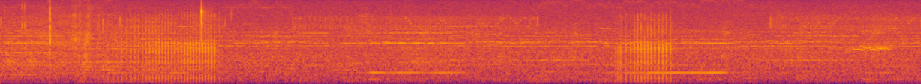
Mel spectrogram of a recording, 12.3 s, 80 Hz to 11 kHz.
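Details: Tico, a pet Chihuahua that has lived with the family for years, snoring while asleep on the night of 11 April 2011; two loud breathy rasping snores near two and eight seconds, a thin whistled tone between them, steady indoor hum beneath.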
